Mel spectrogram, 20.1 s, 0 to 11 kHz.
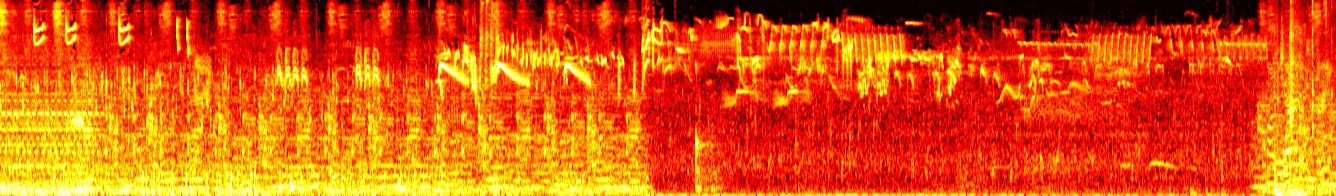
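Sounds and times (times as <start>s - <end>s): birds chirping and twittering: 0.0s - 20.0s.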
